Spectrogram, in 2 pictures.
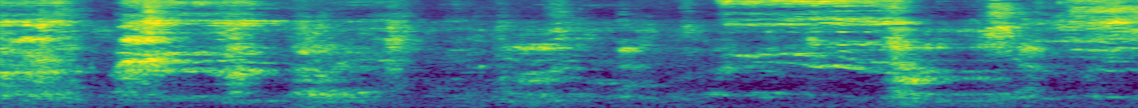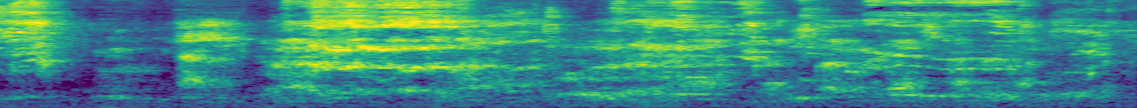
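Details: Pigs on a pig farm giving shrill, uneven squeals and harsh grunts in overlapping bursts, with human voices talking throughout.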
